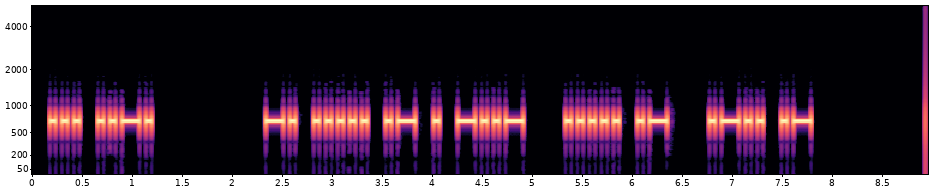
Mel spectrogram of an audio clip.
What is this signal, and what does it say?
Morse code, heard as a keyed tone, about 20 wpm, 700 Hz. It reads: SF N5AEX 5A LA
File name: LARK-FD-2022-Log-in-CW-20wpm-700-Hz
